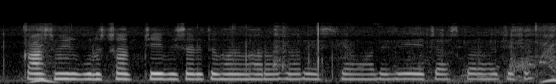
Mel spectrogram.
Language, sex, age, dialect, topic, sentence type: Bengali, female, 18-24, Western, agriculture, statement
